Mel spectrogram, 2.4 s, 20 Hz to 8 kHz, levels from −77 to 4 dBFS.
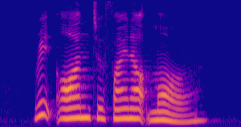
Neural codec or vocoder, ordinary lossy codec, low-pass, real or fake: none; none; none; real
